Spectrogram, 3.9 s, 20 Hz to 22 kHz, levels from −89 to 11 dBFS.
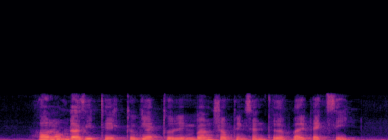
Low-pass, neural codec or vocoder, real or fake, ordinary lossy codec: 7.2 kHz; codec, 44.1 kHz, 3.4 kbps, Pupu-Codec; fake; none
